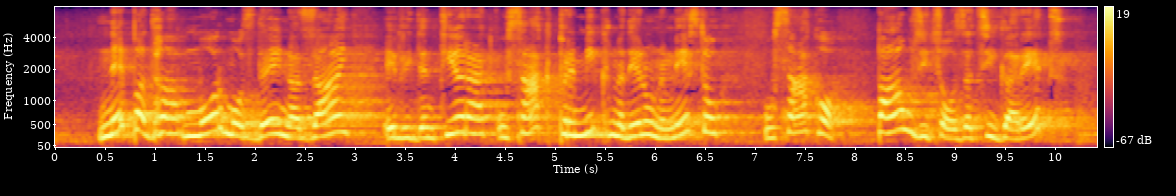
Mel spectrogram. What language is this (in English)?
Slovenian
